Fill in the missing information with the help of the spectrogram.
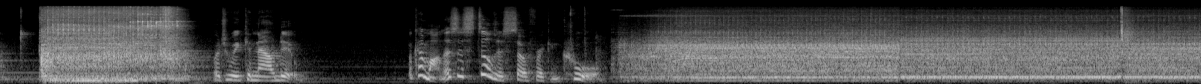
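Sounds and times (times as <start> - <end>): mill spindle motor humming and whining: 6.1 - 12.0.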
